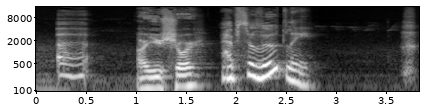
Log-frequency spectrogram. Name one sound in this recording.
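A man speaks softly close by.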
